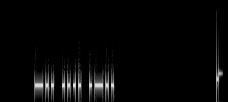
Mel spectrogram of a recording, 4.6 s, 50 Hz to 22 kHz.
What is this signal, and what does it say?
Morse code, heard as a keyed tone, about 22 wpm, 700 Hz. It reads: DHL
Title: USA Call Sign Postfixes - 3 Letters 22wpm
